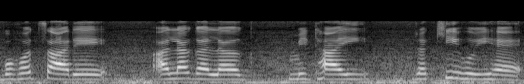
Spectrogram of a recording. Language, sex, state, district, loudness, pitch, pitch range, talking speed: Hindi, female, Haryana, Jhajjar, -15 LUFS, 235 Hz, 230-250 Hz, 90 wpm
